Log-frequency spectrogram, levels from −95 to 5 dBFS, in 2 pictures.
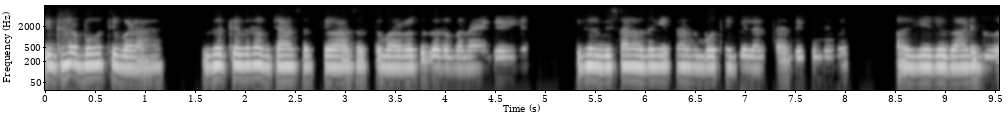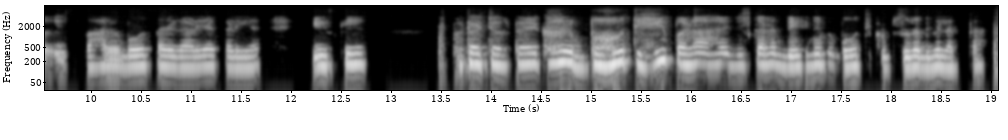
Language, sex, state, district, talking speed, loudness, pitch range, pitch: Hindi, male, Uttar Pradesh, Etah, 185 wpm, -19 LUFS, 145-165 Hz, 150 Hz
